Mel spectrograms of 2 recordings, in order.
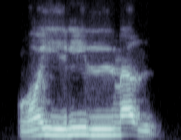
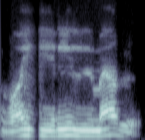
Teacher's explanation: Karena mag ini bukan qalqalah, maka usahakan agar tidak mantul.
